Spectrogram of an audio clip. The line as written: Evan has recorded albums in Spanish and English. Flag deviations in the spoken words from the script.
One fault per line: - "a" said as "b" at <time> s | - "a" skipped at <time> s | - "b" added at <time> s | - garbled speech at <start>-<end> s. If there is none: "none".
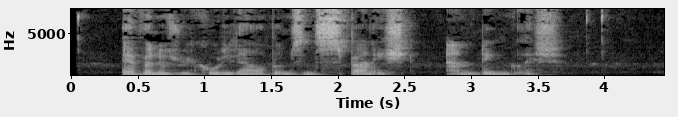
none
